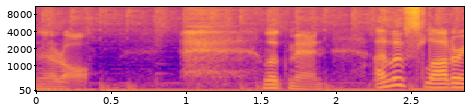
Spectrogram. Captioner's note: sigh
